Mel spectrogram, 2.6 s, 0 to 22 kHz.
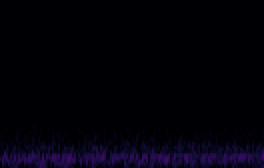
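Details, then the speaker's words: Early-1980s Emerson-built Sears 52" ceiling fan, KB-55 stack motor, on high with mismatched blades balanced as well as possible: quiet constant low hum, soft air whoosh, no clicking or scraping; runs nicely, probably high RPM. "it's not that bad um it runs nicely moves a lot of air these KV 55s I think typically go pretty F pretty fast pretty high RPMs"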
